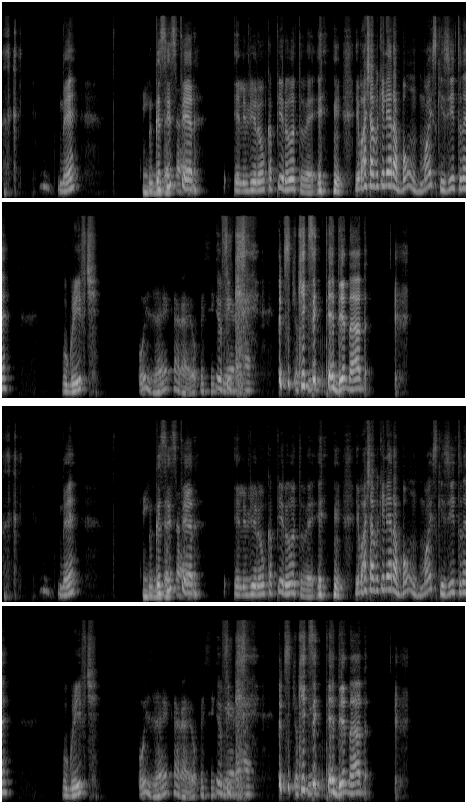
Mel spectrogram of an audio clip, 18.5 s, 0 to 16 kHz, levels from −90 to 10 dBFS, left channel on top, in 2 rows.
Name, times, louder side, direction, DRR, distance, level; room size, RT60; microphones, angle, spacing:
voice 1, 0.8-1.5 2.9-3.9 4.6-9.4 10.5-11.2 13.6-14.2 14.8-16.6 17.1-17.4, left 2 dB, 40° left, 0.8 m, -31 dB
voice 2, 2.8-3.9 12.0-14.3 15.1-15.6, equal, 5° right, 1.0 m, -39 dB
15.0 x 6.2 x 3.2 m
head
